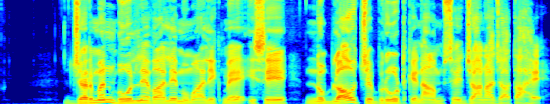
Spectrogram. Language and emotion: Urdu, neutral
